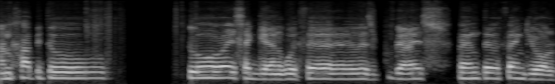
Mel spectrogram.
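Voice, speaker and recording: A man's high-pitched voice in monotone, flat intonation. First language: not English. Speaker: sim racing driver. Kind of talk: casual chat. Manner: halting.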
